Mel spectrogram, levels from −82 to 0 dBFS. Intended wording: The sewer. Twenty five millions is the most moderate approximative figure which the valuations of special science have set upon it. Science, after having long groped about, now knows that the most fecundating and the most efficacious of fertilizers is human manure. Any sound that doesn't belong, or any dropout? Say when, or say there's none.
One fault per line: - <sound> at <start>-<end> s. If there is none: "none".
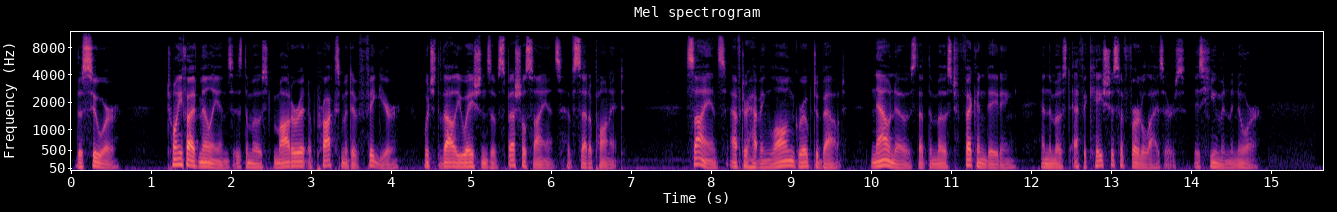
none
